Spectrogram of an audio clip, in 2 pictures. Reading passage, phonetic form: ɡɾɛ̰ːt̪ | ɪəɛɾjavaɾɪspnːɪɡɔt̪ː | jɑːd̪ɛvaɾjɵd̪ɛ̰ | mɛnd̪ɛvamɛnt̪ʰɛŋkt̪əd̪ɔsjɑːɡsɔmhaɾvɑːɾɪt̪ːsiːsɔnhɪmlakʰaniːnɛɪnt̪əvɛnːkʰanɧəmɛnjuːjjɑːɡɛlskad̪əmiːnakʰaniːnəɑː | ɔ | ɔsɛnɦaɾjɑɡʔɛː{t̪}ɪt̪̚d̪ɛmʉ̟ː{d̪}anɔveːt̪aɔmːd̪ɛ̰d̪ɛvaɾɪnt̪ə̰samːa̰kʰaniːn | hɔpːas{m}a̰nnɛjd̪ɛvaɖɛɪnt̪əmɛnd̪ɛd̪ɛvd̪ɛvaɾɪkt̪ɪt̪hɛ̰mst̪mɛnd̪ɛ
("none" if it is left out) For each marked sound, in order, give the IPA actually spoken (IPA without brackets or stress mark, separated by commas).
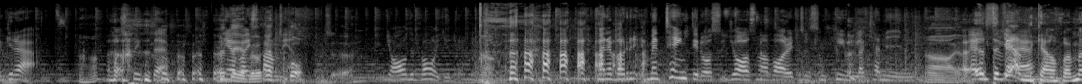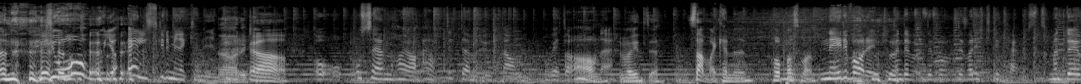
t̪, t̪, m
